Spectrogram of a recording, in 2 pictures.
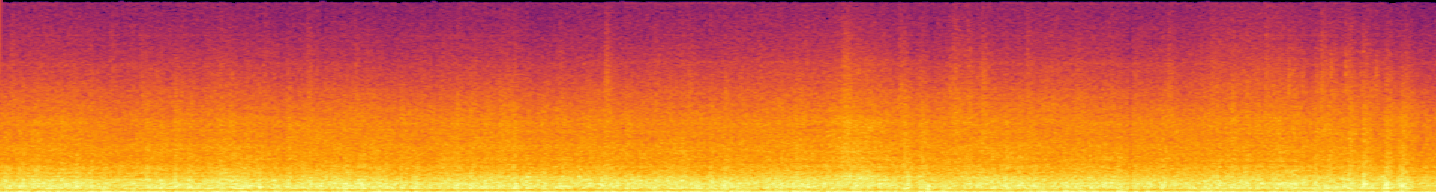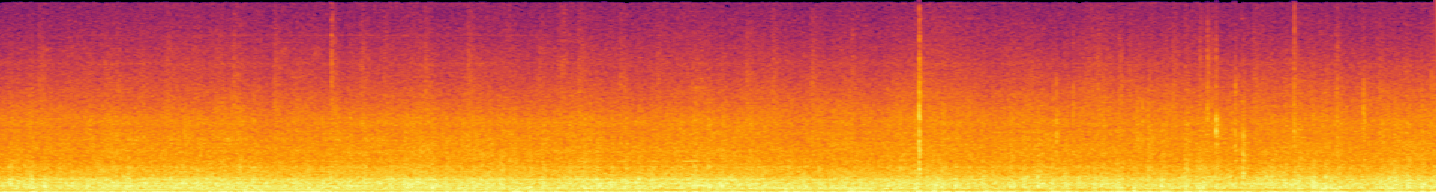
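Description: Indian passenger train running, heard from inside a crowded second-class carriage: a steady, dense rumble and rattle of the wheels on the track. A faint steady tone rides over it for several seconds in the middle.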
